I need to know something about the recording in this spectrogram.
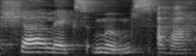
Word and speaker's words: Kärleksmums: We have this peculiar thing with little dots over our A's and O's, that's right. and that's an A. So if I'm going to pronounce, I'm going to say Kärleksmums.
